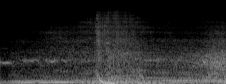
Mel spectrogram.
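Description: A car strikes something with a heavy thud.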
